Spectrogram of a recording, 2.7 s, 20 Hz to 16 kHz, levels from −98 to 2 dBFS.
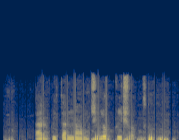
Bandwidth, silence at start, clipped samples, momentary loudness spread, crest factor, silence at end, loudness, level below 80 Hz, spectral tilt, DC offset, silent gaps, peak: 7.8 kHz; 0.55 s; under 0.1%; 6 LU; 20 dB; 0.05 s; -23 LUFS; -44 dBFS; -5.5 dB/octave; under 0.1%; none; -2 dBFS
